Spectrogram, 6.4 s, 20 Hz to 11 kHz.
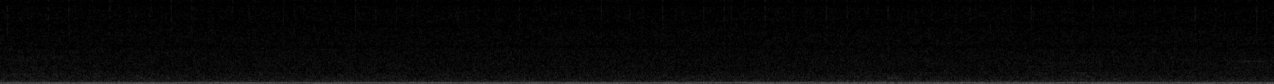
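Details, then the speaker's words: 52-inch oil bronze Harbor Breeze Caratuk River ceiling fan with gazebo light kit, on low speed (a little fast on low): steady low electrical hum with constant drone, no pitch change; motor hums a lot, some vibration issues, not too bad. "As you can tell, this fan hums a lot. This fan's definitely got some vibration issues for sure. It's not too bad though."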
